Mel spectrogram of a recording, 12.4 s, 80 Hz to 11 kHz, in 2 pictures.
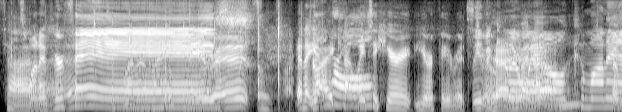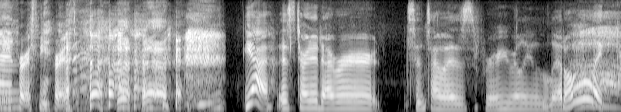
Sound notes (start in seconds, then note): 6.2 all laughing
